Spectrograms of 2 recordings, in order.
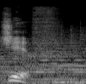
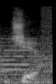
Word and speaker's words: GIF: it's not the truth it's pronounced jiff huh dot jiff like the peanut butter the creator said so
